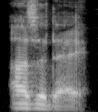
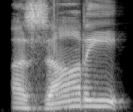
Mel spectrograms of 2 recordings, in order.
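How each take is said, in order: First: The last syllable rhymes with day. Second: The last syllable does not rhyme with day. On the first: The speaker calls it right. "So Azadeh" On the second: The speaker calls it wrong. "Forgive me for the mispronunciation"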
